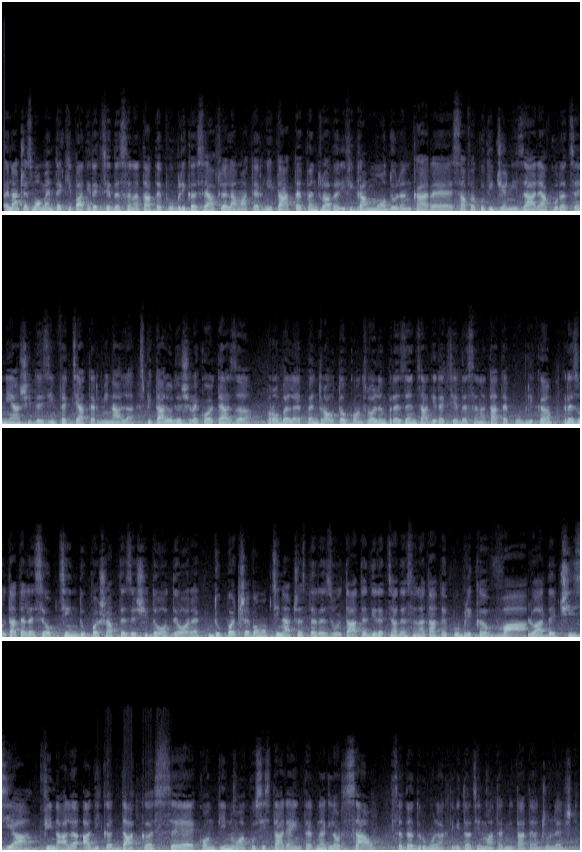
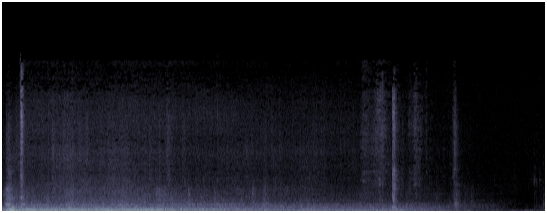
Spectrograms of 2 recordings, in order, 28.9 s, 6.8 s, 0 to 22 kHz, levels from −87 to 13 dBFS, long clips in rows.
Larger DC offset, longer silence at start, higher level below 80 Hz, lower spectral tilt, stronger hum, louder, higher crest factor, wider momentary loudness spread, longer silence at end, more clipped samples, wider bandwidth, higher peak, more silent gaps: neither; about the same, 0 s vs 0 s; first, -40 dBFS vs -46 dBFS; about the same, -7 dB/octave vs -6 dB/octave; neither; first, -20 LUFS vs -39 LUFS; about the same, 16 dB vs 18 dB; second, 4 LU vs 15 LU; second, 0 s vs 0.65 s; neither; second, 10.5 kHz vs 16 kHz; first, -4 dBFS vs -20 dBFS; neither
